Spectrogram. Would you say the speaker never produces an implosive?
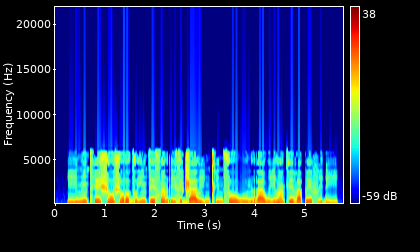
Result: no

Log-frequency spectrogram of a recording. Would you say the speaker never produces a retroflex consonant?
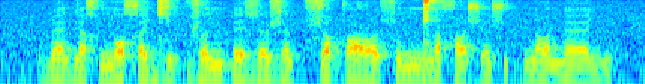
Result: no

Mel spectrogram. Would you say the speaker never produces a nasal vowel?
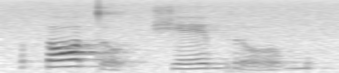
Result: yes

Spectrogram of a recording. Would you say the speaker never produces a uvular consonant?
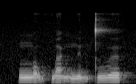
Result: yes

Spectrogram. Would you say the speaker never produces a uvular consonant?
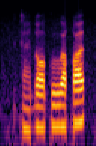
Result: no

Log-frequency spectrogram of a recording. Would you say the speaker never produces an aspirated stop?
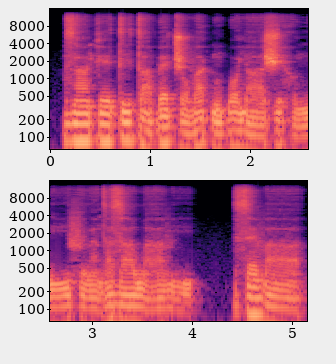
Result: yes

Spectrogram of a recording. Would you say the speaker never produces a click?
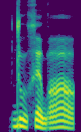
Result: yes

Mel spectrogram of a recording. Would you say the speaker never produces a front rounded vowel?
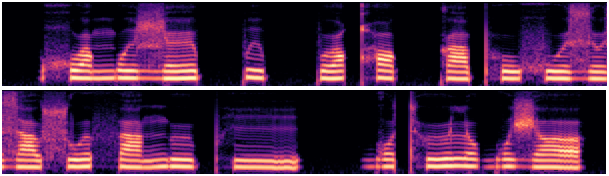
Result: yes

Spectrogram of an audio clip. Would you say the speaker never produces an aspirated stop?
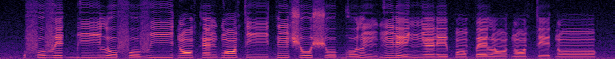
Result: yes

